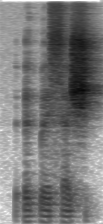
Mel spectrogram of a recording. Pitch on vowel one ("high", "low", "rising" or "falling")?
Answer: low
